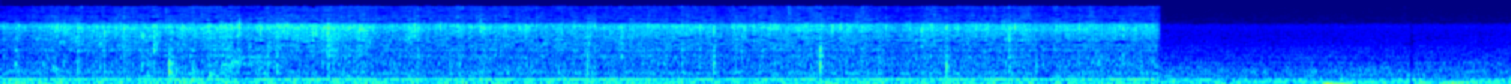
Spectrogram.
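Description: Beef and vegetable stir-fry sizzling in a wok, with a few faint clicks. The sizzle cuts off suddenly near the end, leaving a low steady hum.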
